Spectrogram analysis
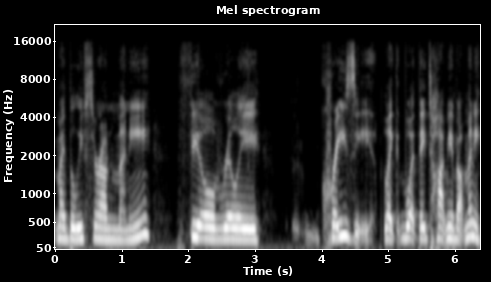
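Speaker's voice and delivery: normal talking voice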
